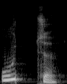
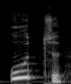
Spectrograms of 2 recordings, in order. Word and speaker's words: août: Et puis la dernière chose, c'est août. Hein, août, alors faites attention, août, on va le prononcer en général avec le T final.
